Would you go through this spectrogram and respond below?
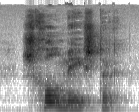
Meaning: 1. a schoolmaster, male schoolteacher 2. a pedantic person
- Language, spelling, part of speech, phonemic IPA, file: Dutch, schoolmeester, noun, /ˈsxolmestər/, Nl-schoolmeester.ogg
